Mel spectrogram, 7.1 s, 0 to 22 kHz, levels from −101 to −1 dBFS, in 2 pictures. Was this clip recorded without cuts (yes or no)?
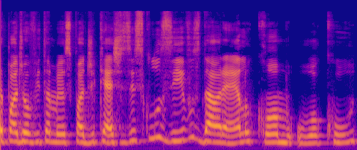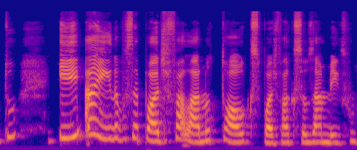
yes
